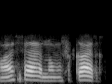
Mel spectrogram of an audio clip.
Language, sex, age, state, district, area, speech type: Odia, male, 45-60, Odisha, Nuapada, urban, conversation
